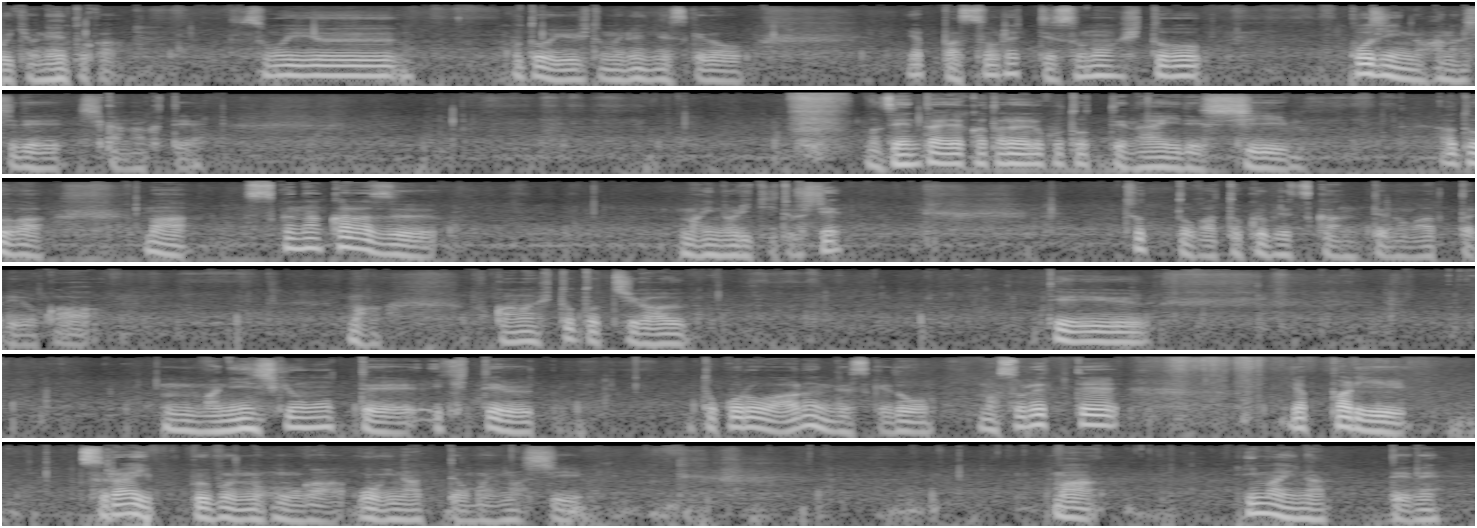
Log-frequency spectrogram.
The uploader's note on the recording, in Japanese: お散歩/04］。歩きながらつらつらとお話ししています。今回ノイズや風切り音が少し多めになっております。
